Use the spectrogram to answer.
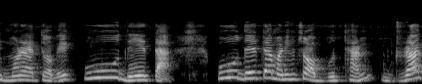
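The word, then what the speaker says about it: coup d'état: তারপর হচ্ছে কুদেতা, এটা পরীক্ষাতে প্রায় আসে, এটা উচ্চারণটা কি মনে রাখতে হবে, কুদেতা।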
